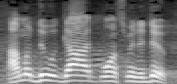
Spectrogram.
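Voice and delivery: usual speaking voice

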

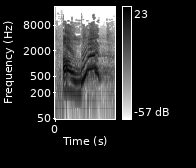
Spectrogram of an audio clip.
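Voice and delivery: high, startled "a what?"; jolted as if he misheard; shocked disbelief. Retold or imitated. Drinking man to the pastor, startled high disbelief.

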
